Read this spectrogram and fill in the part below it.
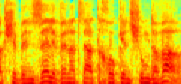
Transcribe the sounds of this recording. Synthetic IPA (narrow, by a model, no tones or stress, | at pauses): akʃebenze̞leve̞nat͡saat̪aχo̞kenʃumd̪avaʁ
